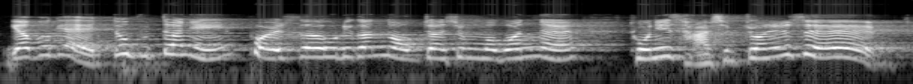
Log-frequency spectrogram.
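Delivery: worried drinking buddy, lightly voiced; warning friend. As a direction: caution him gently about the money. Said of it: "주의시켰다".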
